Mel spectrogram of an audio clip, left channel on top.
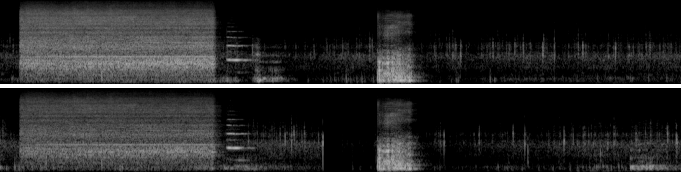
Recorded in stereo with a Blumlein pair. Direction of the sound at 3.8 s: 5° left.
